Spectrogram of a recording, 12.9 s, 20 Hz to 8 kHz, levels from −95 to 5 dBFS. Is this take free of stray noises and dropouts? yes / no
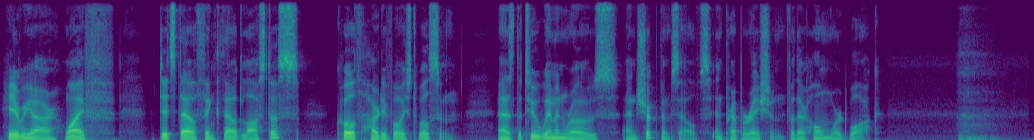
no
